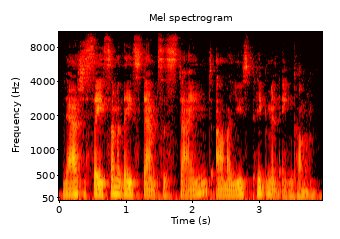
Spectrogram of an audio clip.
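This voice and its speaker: A man's voice: lowish voice, moderate pace. A young man chatting casually through a craft walkthrough, dragging out his s sounds. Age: young adult. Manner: drags out the s sounds. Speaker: craft planner vlogger.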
